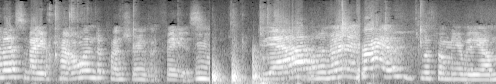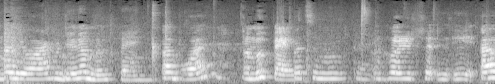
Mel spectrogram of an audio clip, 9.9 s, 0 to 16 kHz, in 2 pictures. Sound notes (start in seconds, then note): 2.1 knock on the door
